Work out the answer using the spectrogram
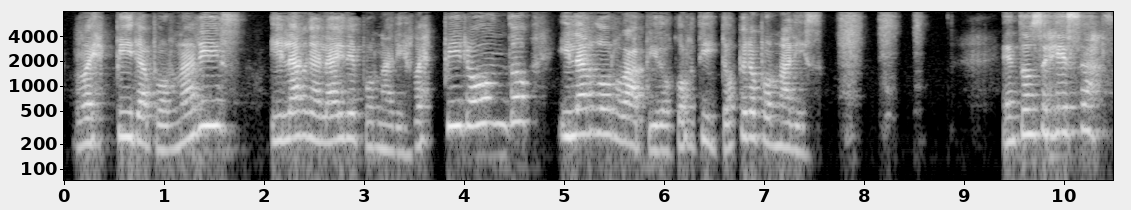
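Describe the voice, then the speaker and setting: A woman with a Rioplatense accent, a yoga teacher trainer, telling a children's story in a slow, sing-song voice and leading breathing exercises. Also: mid-range voice. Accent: Rioplatense Spanish. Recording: echoey room.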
